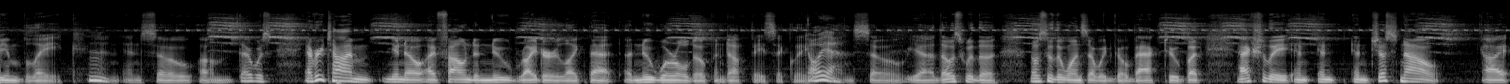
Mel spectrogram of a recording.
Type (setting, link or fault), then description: setting, outdoors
